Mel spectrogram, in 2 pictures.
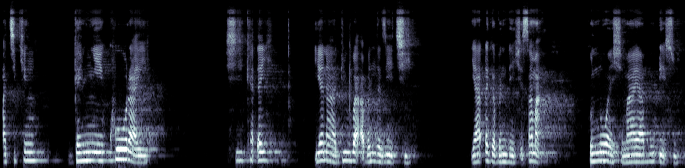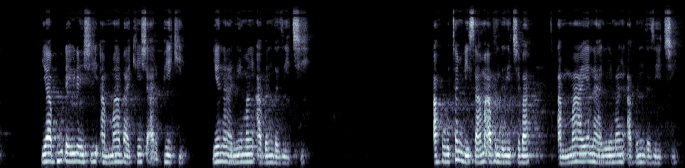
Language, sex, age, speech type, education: Hausa, male, 15-29, spontaneous, primary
